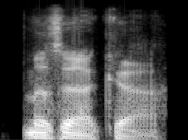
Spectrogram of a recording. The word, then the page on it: mazurka: British English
